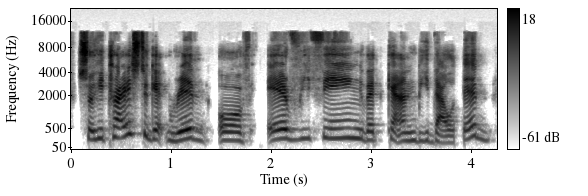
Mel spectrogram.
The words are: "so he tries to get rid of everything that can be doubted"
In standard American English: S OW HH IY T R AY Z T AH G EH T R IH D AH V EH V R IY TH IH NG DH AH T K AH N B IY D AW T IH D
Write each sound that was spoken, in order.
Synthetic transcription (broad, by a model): S OW HH IY T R AY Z T AH G EH T R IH D AH V EH V R IY TH IH NG DH AH T K AH N B IY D AW T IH D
